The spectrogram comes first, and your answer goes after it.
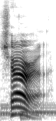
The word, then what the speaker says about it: Chara: Some people would argue that it's pronounced Chara, similar to how you would say Charmander, but this is entirely up to debate since there isn't an official pronunciation set in place.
